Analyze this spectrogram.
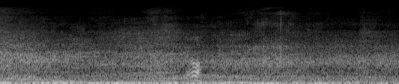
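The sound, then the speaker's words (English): Steady roar of busy lunchtime street traffic while someone crosses the road, a dense low rumble of passing vehicles that stays loud and constant throughout, with a brief faint voice briefly audible midway. “This traffic's insane.”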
